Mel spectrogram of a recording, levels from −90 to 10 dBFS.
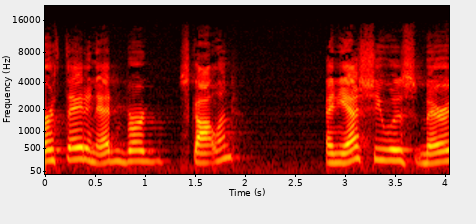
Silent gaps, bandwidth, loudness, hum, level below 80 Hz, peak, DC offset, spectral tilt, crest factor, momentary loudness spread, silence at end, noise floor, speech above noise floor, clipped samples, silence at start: none; 15 kHz; -26 LUFS; none; -68 dBFS; -8 dBFS; under 0.1%; -3.5 dB/octave; 20 dB; 13 LU; 0 s; -65 dBFS; 39 dB; under 0.1%; 0 s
